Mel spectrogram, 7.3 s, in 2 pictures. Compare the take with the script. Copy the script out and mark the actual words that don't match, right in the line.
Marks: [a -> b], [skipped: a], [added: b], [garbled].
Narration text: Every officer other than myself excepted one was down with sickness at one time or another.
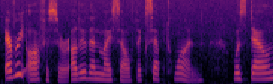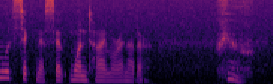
Every officer other than myself [excepted -> except] one was down with sickness at one time or another.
